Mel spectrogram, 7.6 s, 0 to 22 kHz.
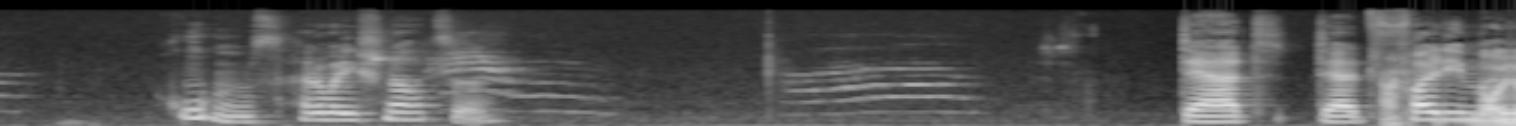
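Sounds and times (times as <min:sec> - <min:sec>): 
speech: 0:00.9 - 0:02.6, 0:06.0 - 0:07.5
pet cat meowing: 0:01.6 - 0:03.2, 0:03.9 - 0:05.0.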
